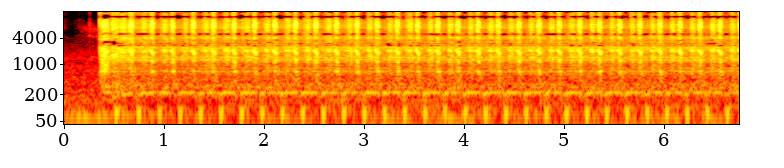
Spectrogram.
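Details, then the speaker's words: Stolen-and-recovered Honda CB125R, non-starting, petrol poured into airbox, compression tester reading about 100: steady starter cranking, even but weak beats, no firing; owner suspects low compression, later found cut fuel pump wire was the no-start cause. "okay well i've uh put up my testing kit together so let's see what happens okay so we are up to about 100."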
